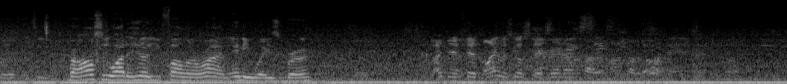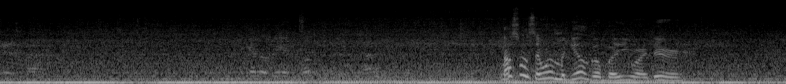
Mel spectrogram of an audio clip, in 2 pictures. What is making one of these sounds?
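A young man talks loudly nearby.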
